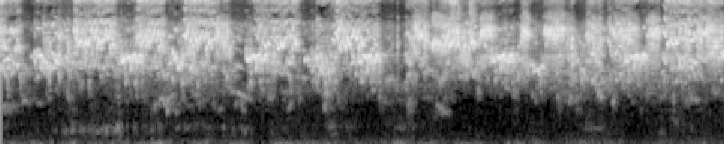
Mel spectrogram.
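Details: A breeding pair of colourful budgerigars keeps up continuous warbling chatter: rapid, squeaky, scratchy chirps run together without pause, bright and high throughout.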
